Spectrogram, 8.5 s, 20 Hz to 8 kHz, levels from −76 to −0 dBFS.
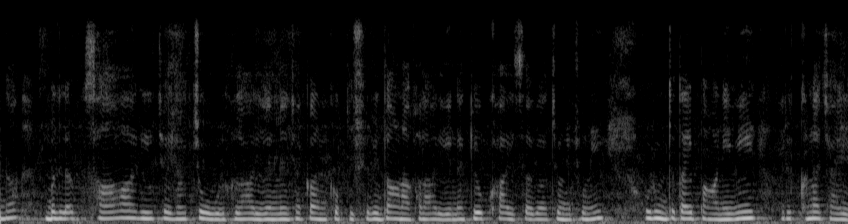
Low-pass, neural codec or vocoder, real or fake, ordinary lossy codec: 7.2 kHz; codec, 16 kHz, 4 kbps, FunCodec, trained on Chinese and English, 50 frames a second; fake; none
